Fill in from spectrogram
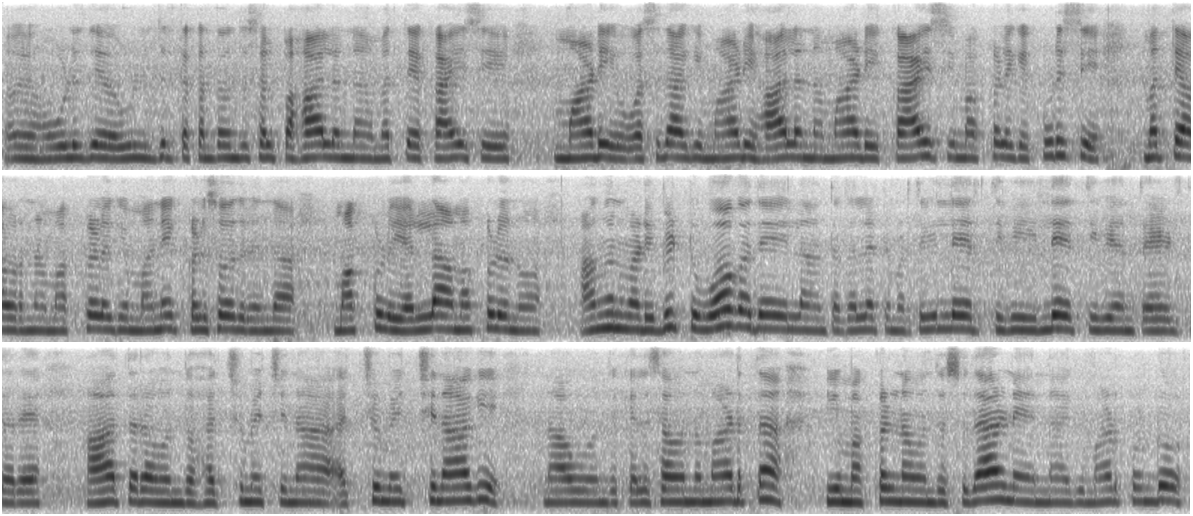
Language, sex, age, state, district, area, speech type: Kannada, female, 45-60, Karnataka, Kolar, rural, spontaneous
